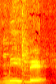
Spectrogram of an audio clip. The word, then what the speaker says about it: Miele: que se escribe Miele, pero es Miele,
